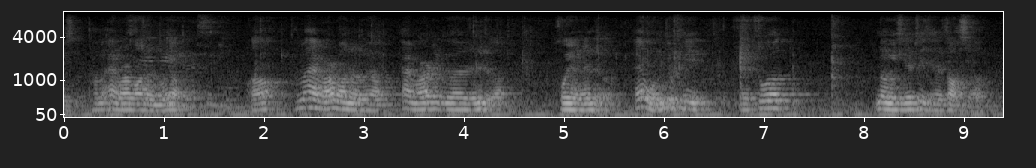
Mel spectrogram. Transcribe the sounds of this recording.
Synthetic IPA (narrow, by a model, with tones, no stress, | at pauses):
i˥˩ɕɛ˧˥t̪ʰa˥mə˧nʔa˥˩ɪwa˞˧˥wɑ˧˥ŋd̪ə˨˩ʊ˧˥ŋjɑ˥˩ʊ | ɔ˥˩t̪ʰa˥mə˧na˥˩ɪwa˧˥wɑ˧˥ŋd̪ə˨˩ɻʊ˧˥ŋjɑ˥˩ʊa˥˩ɪwa˧˥ʈ͡ʂɤ˥˩ɡə˩ɻə˧˥nʈ͡ʂɤ˨˩˦ | xjɛ˧˥ŋɻə˧˥nʈ͡ʂɤ̰˨˩˦ɪ˥˩wɔ˨˩mə˦nt͡ɕjo˥˩kʰɤ˧˥i˨˩˦ʈ͡ʂwɔ˥ | nʊ˥˧ŋi˥˩ɕ̬jɛ˥ʈ͡ʂɤ˥˩ɕjɛ˥ə˧t͡sɑ˥˩ʊɕi˧˥ŋ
